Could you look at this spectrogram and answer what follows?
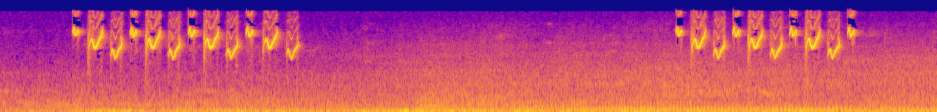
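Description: Cinereous tit singing: two loud bursts of its ringing, rapidly repeated two-note phrase, each note sweeping down in pitch, about three phrases a second. Each burst lasts about two seconds; the second starts about six seconds after the first.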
